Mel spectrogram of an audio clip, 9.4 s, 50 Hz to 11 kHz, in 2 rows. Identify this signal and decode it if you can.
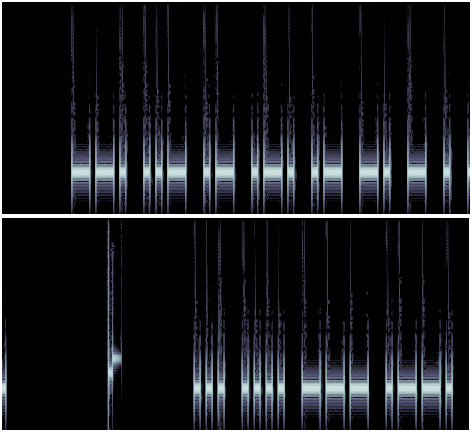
Morse code, heard as a keyed tone, about 20 wpm, 700 Hz. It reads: GUARANTEE SHOP
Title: Sentences from Top 1600 Words - New Word Drill - 20wpm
